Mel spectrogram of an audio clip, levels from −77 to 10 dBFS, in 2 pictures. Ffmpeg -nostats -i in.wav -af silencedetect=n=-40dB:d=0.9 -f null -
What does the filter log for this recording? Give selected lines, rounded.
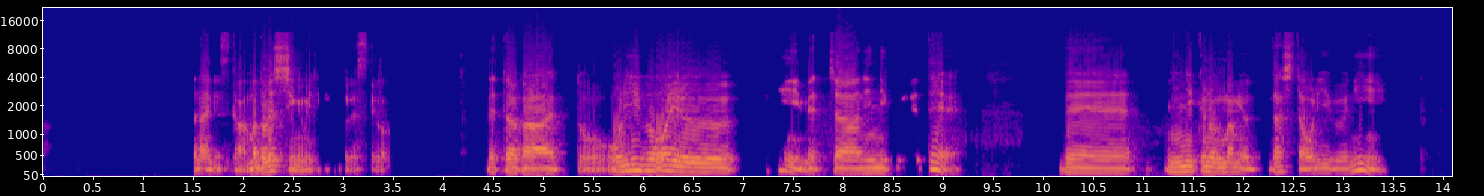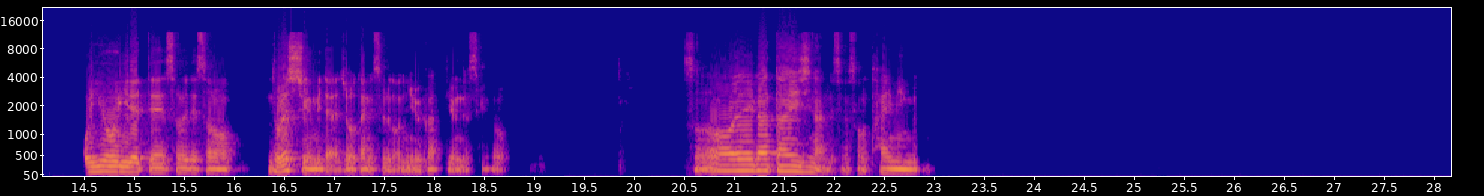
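silence_start: 0.00
silence_end: 1.52 | silence_duration: 1.52
silence_start: 18.73
silence_end: 19.85 | silence_duration: 1.13
silence_start: 22.95
silence_end: 28.17 | silence_duration: 5.22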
